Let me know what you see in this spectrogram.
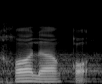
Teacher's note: apabila sukunnya karena waqaf maka disebut dengan Qalqalah kubra jadi pantulan suara nya lebih besar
